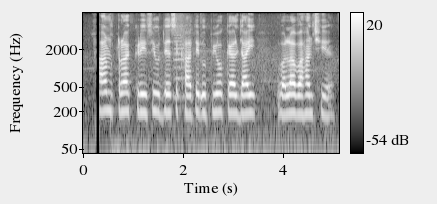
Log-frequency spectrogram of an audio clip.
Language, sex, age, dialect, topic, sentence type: Maithili, male, 18-24, Eastern / Thethi, agriculture, statement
